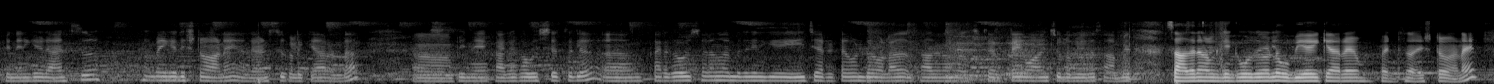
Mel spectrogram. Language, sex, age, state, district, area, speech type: Malayalam, female, 30-45, Kerala, Alappuzha, rural, spontaneous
